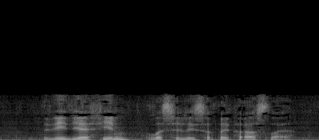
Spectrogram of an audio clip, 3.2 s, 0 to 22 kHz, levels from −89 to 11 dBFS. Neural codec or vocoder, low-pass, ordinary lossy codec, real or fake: autoencoder, 22.05 kHz, a latent of 192 numbers a frame, VITS, trained on many speakers; 7.2 kHz; MP3, 32 kbps; fake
